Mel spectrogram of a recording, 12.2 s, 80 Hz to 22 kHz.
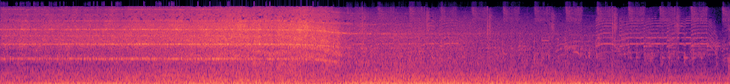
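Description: A Boeing 737 in the X-Plane 12 flight simulator roars loudly through the landing flare, with whining engine tones that fade midway into a dense rumble and a few rattling clicks.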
